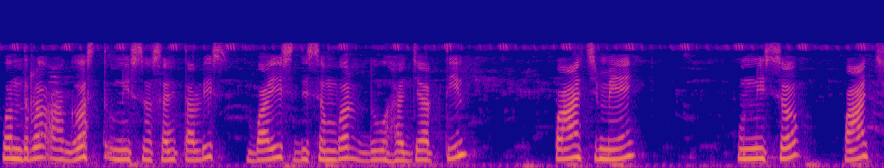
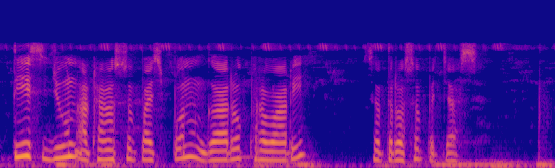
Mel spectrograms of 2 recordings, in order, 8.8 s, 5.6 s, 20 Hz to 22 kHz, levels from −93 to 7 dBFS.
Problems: none marked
